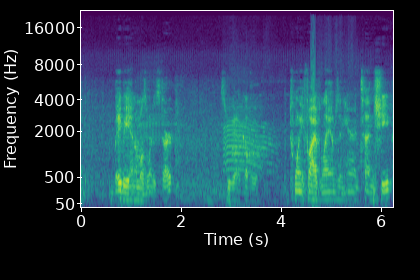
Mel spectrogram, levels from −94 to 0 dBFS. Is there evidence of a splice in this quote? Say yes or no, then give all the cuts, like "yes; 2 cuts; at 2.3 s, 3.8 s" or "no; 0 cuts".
no; 0 cuts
